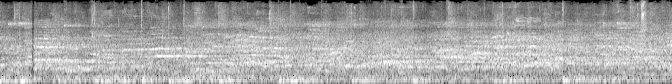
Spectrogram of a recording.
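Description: Several basketballs bouncing on a gym floor and hitting backboards and rims, amid the steady chatter and shouts of many children in a large sports hall.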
